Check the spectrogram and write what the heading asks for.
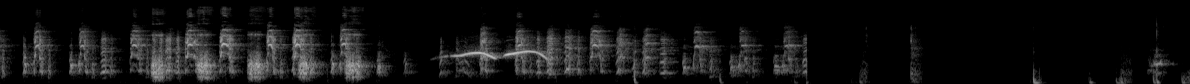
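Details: Three-year-old hunting chukar partridge giving a burst of rapid harsh clucks, interrupted by a clear rising and falling whistle, then trailing off into scattered quiet clicks.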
